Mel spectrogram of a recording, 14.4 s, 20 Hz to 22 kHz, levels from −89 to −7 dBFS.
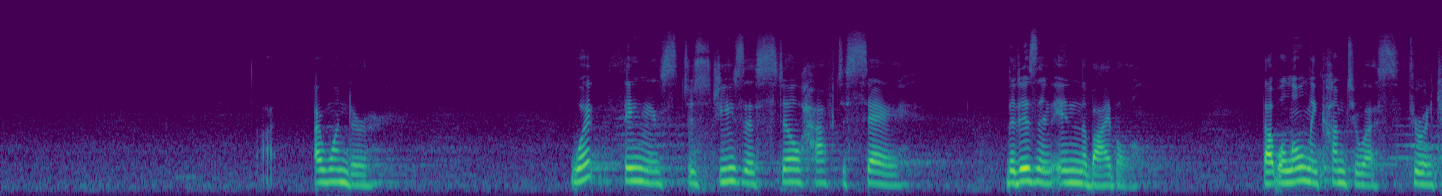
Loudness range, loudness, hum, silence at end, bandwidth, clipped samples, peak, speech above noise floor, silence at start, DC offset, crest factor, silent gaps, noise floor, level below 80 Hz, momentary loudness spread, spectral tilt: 7 LU; -31 LUFS; none; 0 s; 11.5 kHz; under 0.1%; -12 dBFS; 32 dB; 3.15 s; under 0.1%; 22 dB; none; -63 dBFS; -82 dBFS; 18 LU; -7 dB/octave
